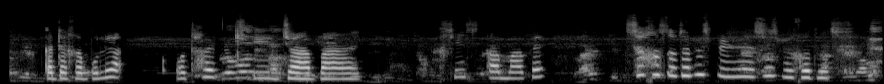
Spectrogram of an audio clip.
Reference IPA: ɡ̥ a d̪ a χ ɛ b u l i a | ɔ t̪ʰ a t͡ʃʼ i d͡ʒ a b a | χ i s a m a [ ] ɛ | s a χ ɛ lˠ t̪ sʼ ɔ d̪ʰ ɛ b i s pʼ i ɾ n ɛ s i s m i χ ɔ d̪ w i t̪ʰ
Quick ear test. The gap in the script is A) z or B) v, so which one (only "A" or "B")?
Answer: B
